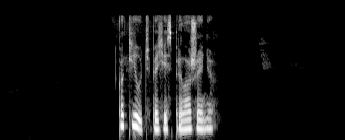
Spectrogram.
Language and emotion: Russian, neutral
